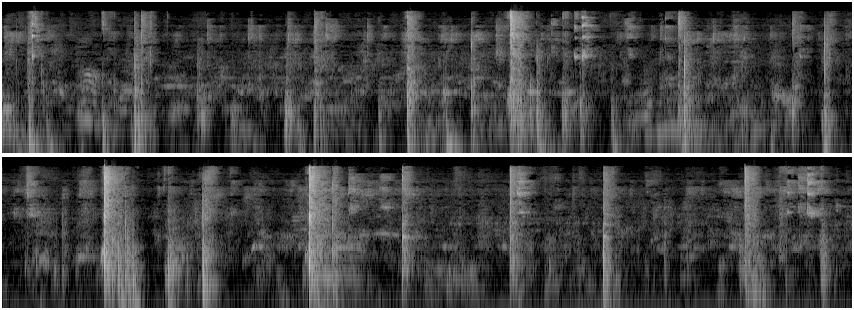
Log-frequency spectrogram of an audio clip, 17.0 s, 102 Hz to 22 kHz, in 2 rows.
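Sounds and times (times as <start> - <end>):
rackets hitting shuttlecock: 0.0 - 1.6, 2.8 - 7.1, 7.8 - 10.8, 11.4 - 12.8, 13.5 - 14.8, 15.8 - 16.9.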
